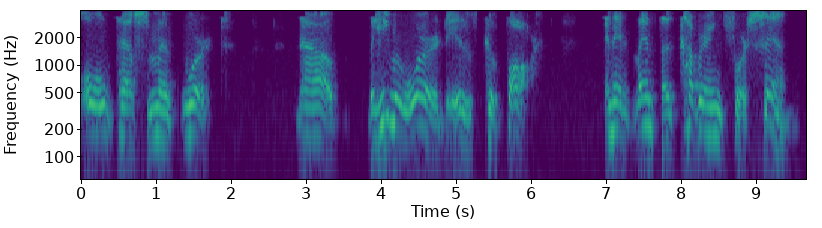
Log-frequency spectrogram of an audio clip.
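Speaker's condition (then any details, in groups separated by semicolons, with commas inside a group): Spasmodic dysphonia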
